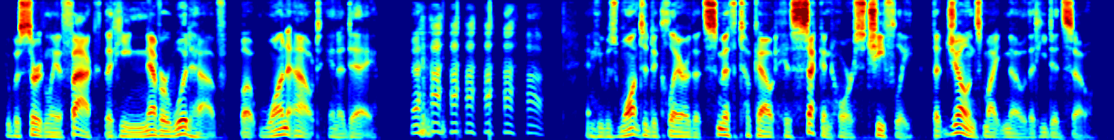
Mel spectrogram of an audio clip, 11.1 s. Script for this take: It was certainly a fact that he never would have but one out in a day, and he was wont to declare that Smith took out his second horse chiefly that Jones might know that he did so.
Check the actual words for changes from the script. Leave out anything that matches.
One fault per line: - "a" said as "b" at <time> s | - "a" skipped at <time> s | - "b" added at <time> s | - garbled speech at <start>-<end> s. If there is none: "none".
none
